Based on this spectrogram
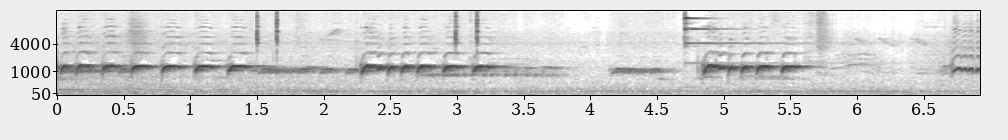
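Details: Calling female zebra dove of a local strain, summoning a male: repeated bursts of fast, rolling cooing notes separated by short pauses, with one brief steady hum between bursts.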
